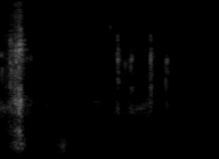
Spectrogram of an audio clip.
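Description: Near silence, with a brief faint sound at the start and a few faint small clicks a little past the middle.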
